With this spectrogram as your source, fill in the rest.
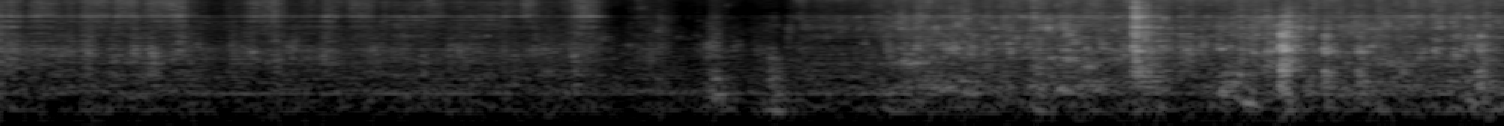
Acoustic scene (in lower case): kitchen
